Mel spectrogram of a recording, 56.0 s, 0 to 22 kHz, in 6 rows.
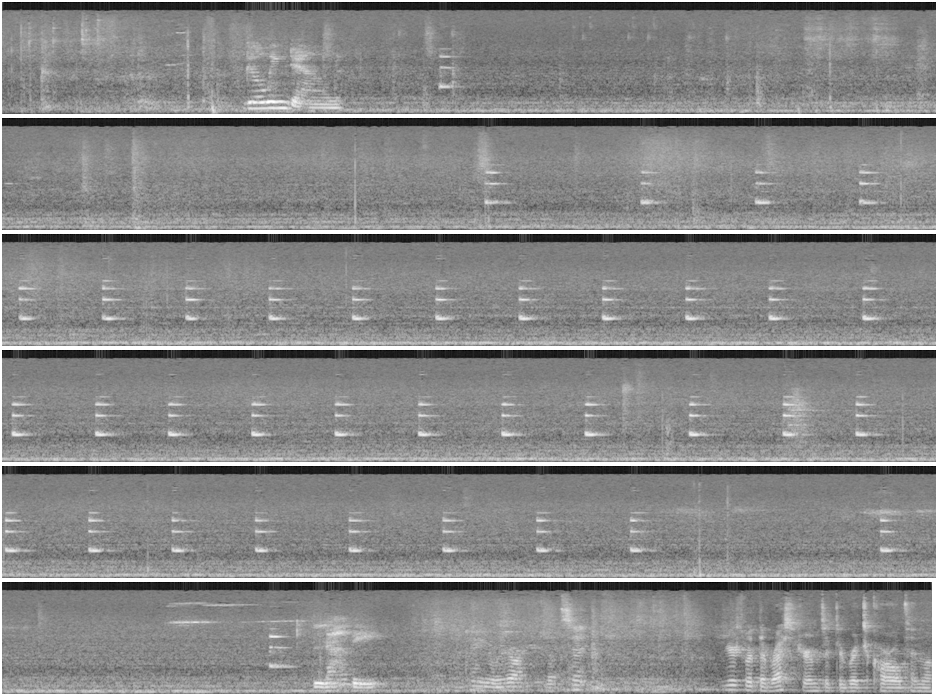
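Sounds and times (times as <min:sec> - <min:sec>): elevator running hum: 0:00.0 - 0:56.0
short electronic beep: 0:46.1 - 0:46.7, 0:49.4 - 0:49.8.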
